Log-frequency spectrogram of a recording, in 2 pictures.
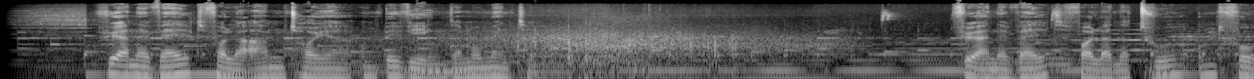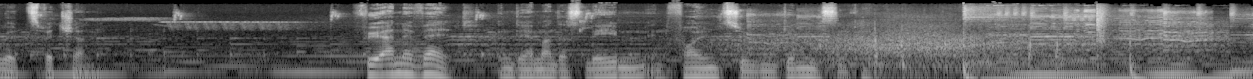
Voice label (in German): Auto Werbung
